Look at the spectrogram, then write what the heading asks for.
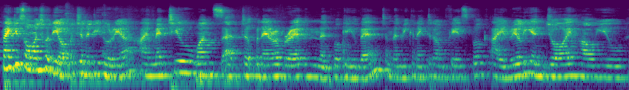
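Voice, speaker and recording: Polite woman, lowish voice, thanking the host, echoey room. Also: fairly even intonation, normal speed, hardly any pauses, a faint crowd. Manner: polite and appreciative. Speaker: event attendee.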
